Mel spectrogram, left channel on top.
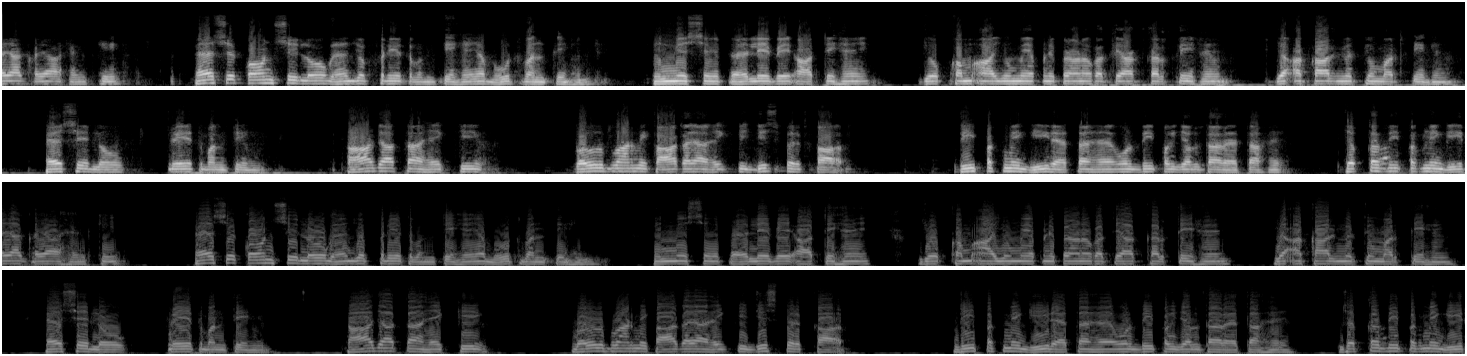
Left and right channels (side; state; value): right; quieter; 14.7 dB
